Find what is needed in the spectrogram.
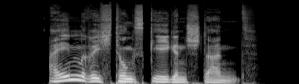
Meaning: furnishing item, fixture
- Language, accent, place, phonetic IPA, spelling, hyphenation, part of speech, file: German, Germany, Berlin, [ˈaɪ̯nrɪçtʊŋsɡeːɡn̩ʃtant], Einrichtungsgegenstand, Ein‧rich‧tungs‧ge‧gen‧stand, noun, De-Einrichtungsgegenstand.ogg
